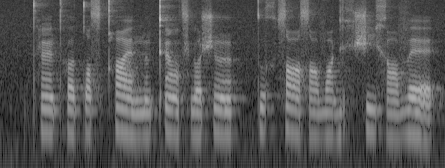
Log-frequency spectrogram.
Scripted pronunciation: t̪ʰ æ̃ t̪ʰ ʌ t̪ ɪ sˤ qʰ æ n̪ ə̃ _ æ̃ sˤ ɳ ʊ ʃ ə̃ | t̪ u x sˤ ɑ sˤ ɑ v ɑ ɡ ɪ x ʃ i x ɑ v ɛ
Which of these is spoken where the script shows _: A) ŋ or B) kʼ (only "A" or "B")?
B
